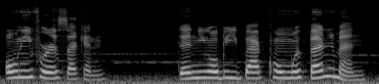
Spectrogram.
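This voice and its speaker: Woman as high-voiced, coaxing sinister ritual leader. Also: normal speed, a little hiss or hum, close to an everyday voice. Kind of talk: immersive audio drama acting.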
